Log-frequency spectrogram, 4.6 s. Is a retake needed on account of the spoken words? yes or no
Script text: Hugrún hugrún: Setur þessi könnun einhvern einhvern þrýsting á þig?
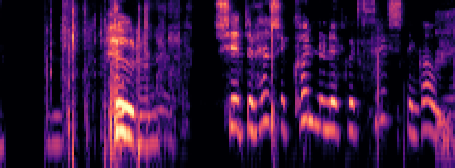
yes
